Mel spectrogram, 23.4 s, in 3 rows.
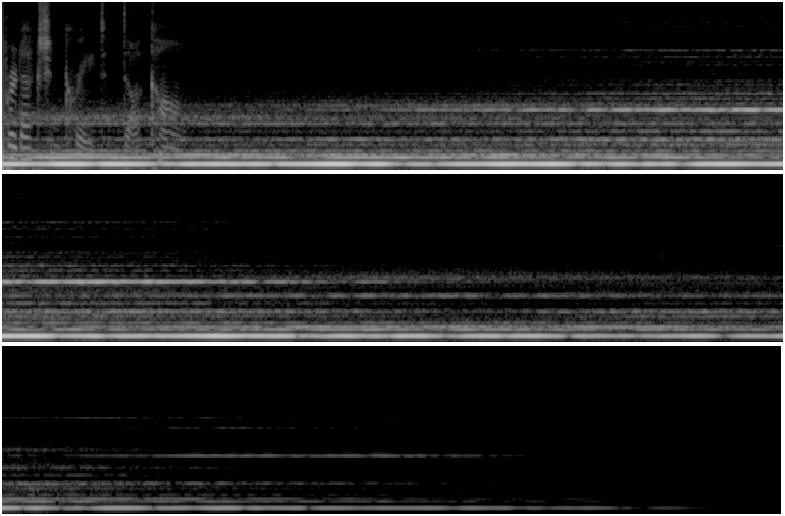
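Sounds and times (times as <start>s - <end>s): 
warm analogue pad: 0.0s - 18.0s.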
